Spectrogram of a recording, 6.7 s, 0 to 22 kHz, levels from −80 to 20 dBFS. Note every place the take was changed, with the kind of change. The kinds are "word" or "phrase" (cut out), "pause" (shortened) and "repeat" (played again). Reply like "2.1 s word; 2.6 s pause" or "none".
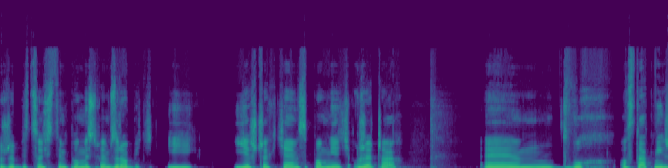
1.6 s pause; 3.5 s word

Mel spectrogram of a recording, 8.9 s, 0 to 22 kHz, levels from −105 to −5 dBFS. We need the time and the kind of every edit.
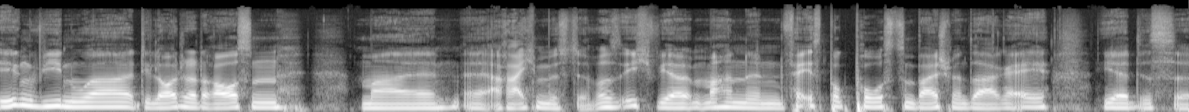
none

